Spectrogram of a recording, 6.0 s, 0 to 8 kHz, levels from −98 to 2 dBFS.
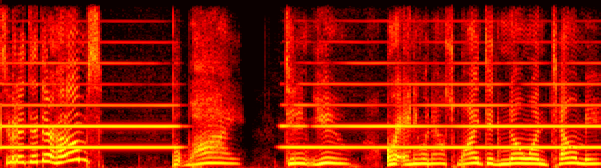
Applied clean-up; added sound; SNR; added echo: none; Wind instrument, woodwind instrument; 2 dB; none.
